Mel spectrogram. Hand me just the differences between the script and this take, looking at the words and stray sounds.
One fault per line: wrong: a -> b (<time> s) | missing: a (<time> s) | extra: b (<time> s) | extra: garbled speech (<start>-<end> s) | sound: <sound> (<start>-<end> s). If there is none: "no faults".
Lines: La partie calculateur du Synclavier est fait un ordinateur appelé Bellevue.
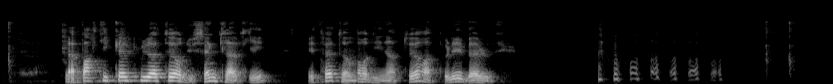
sound: laugh (6.0-7.3 s)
